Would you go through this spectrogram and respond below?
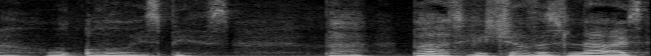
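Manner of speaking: mock sexy, sultry voice. Acting out how someone might say a romantic line: mock sexy voice. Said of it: "was that your sexy voice?".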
